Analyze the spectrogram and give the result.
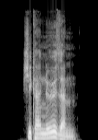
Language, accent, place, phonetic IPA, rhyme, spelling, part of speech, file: German, Germany, Berlin, [ʃikaˈnøːzm̩], -øːzm̩, schikanösem, adjective, De-schikanösem.ogg
- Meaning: strong dative masculine/neuter singular of schikanös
